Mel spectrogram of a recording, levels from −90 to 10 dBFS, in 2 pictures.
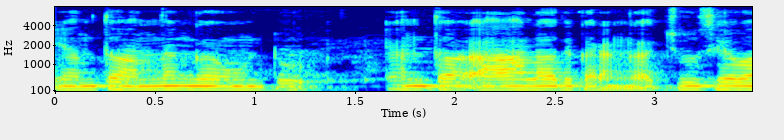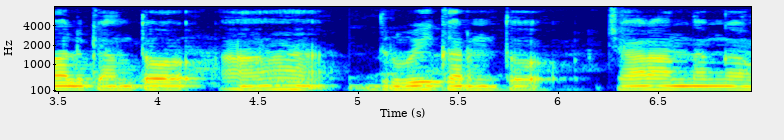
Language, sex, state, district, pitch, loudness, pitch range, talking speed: Telugu, male, Karnataka, Raichur, 120 Hz, -23 LUFS, 115-120 Hz, 95 wpm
